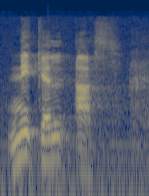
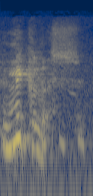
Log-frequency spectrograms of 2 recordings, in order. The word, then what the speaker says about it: Nicholas: upon a times there was a man called nickel ass what there was a man called nichel ass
